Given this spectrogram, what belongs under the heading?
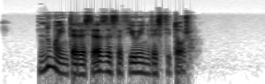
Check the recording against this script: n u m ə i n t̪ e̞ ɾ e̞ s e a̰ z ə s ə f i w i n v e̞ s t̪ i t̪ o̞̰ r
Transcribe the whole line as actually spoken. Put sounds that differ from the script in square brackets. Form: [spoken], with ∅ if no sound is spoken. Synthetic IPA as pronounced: n u m ə i n t̪ e̞ ɾ e̞ s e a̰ z ə s ə f i w i n v e̞ s t̪ i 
